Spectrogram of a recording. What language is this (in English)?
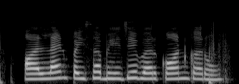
Chhattisgarhi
